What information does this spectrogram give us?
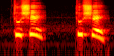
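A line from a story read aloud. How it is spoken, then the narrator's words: Young man shouting joyfully. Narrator (French): criait mon jeune fou plein de joie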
